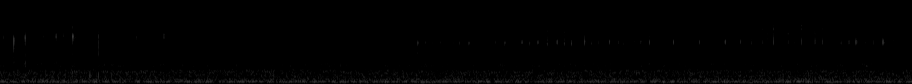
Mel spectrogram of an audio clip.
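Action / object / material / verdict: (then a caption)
tap / small plastic squeeze tube / plastic / none. Long acrylic nails tap and scratch a small, hollow white plastic cream squeeze tube with a rolled end. Quiet, rapid, bright clicks and ticks sit over a steady low hum; they thin out for about two seconds midway, then return more densely until the end.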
